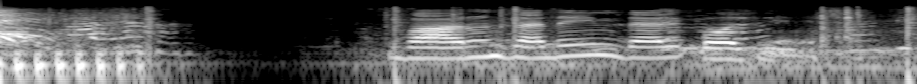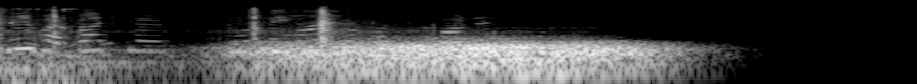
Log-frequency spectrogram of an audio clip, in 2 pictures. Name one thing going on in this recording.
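Children and women chatter nearby.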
